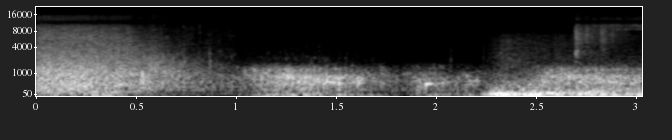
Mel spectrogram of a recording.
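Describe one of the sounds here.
Water churns in a dull, muffled way as a swimmer dives.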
